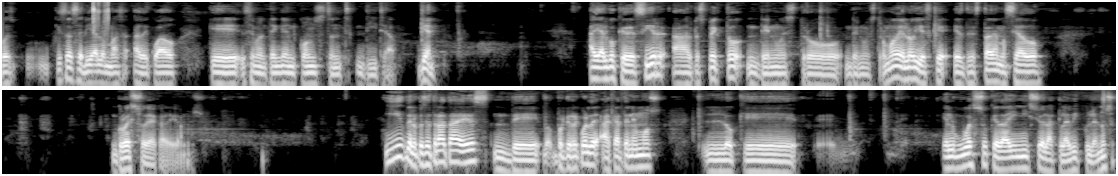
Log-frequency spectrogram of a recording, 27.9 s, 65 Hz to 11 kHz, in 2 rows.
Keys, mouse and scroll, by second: 0.0 middle click, 4.5 middle click, 5.6-7.7 shift+middle drag, 8.1-9.7 middle drag, 9.8 middle click, 10.4 f, 11.1 click, 12.9-20.9 ctrl+drag, 21.0 ctrl+middle click, 22.2 shift+middle click, 22.9-24.5 ctrl+drag, 24.8 ctrl+middle click, 26.8 ctrl+click.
